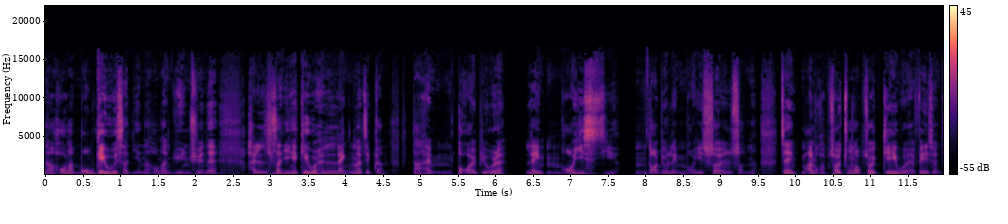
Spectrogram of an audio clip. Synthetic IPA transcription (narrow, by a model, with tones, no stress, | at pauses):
aː˧hɔː˨˥lɐ˨˩ŋmo˨˧wke˥jwuː˨jsɐ˨t̚jiː˨naː˧˩ɦɔː˨˥lɐ˨˩ŋjyː˨˩nt͡ʃʰyː˨˩nlɛː˥hɐ˨jsɐ˨t̚iː˨nkɛː˧ke˥jwuː˨˩jɦɐ˨˩jlɪ˨˩ŋlaː˧t͡siː˧p̚kɐ̰˨nt̪aː˨nɦɐ˨jm̩˨˩t̪ɔː˨jpiː˨˥wlɛː˥ | le˨˧jm̩˨˩hɔː˨˥jiː˨˧sḭː˨˩˨m̩˨˩t̪ɔː˨jpiː˨˥wle˨˧jm̩˨˩hɔː˨˥jiː˨˧sœː˥ŋsɵ̰˨˧nɐ˨t͡sɛː˥˩jmaː˨˧˥lʊ˨k̚hɐ˨p̚t͡ʃʰɔː˨˥jt͡sʊ˥ŋlʊ˨p̚t͡ʃʰɔː˨˥jke˥jwuː˨jhɐ˨jfe˥jsœ̰ː˨˩ŋt͡si˥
